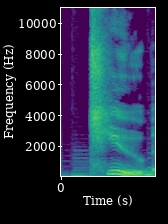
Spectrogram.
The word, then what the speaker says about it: tube: or new or youtube a british english speaker will keep the yes sound in there saying things like tube and new and youtube so i'm working on a new youtube video a new youtube video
